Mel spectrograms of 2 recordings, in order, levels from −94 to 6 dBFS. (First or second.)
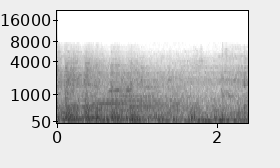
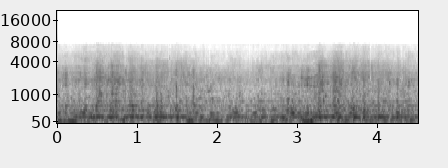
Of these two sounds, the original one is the first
